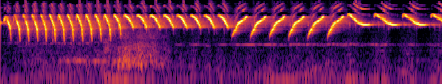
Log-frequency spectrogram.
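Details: Canary master song for making stalled canaries sing again: a very fast trill of high sweeps, then slower rising and falling whistled slurs, with faint background noise.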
